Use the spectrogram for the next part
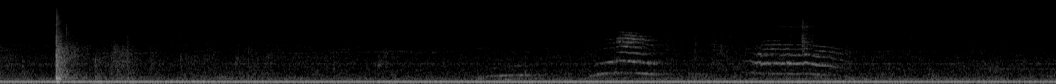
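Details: Cats busy with new toys let out a soft short mew, then two louder meows that arch up and down in pitch, after an early sharp knock, with a constant low hum throughout.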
